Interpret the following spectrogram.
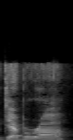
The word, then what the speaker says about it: Deborah: Remember though that at the end of a word, it's usually not pronounced. Yeah. Like hi. Even my name Deborah.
